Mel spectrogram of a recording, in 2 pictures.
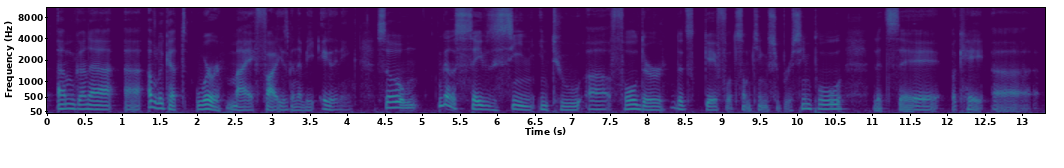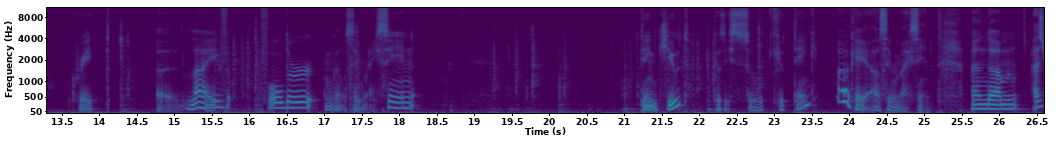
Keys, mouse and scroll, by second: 0.0 click, 0.7 click, 5.1 click, 6.1 click, 8.0 click, 11.4 click, 14.2-16.3 typing, 15.8 click, 17.3 Return, 18.4 click, 18.9-22.5 typing, 22.6 Return.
